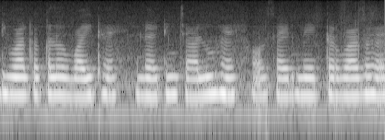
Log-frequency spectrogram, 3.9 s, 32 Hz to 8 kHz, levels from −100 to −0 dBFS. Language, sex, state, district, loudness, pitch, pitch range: Hindi, female, Himachal Pradesh, Shimla, -15 LUFS, 190 Hz, 185-195 Hz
